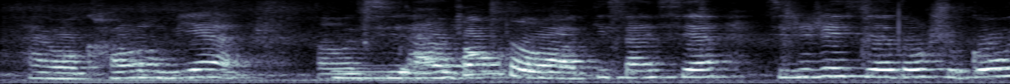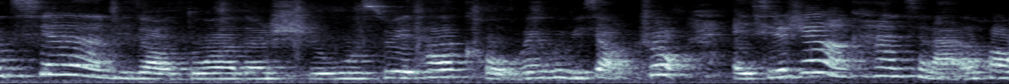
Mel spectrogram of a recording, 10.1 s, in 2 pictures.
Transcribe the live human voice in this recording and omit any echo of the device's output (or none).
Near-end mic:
嗯，南方的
